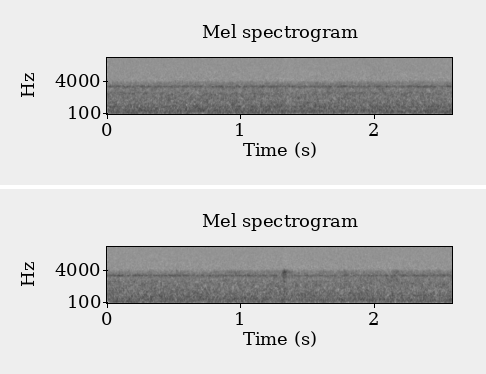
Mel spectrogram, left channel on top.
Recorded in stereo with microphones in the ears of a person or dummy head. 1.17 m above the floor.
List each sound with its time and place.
Only background noise.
